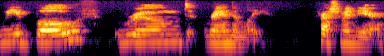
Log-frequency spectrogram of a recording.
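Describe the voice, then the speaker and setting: A woman with a Midwestern US accent at a very slow pace. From Michigan, US Midwest. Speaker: data scientist. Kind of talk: casual interview chat.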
